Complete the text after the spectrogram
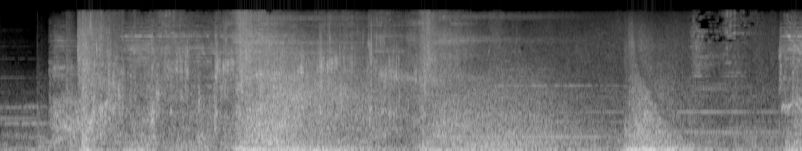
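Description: Magic spells whoosh and burst in quick bursts during a fight in a video game.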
